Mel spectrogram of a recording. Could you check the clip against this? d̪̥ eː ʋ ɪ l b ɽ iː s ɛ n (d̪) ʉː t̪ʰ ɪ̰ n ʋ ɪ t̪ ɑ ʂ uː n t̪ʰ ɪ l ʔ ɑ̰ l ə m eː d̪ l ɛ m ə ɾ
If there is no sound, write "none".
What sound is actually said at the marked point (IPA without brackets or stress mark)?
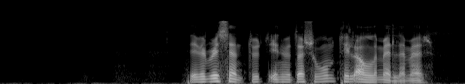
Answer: t̪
